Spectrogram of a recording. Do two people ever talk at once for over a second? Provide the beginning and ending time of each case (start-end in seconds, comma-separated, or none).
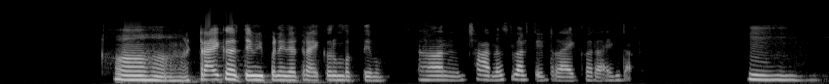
none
